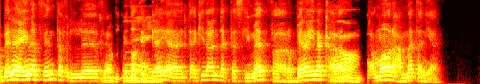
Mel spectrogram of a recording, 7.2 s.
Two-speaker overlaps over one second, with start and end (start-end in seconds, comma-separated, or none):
1.5-2.7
